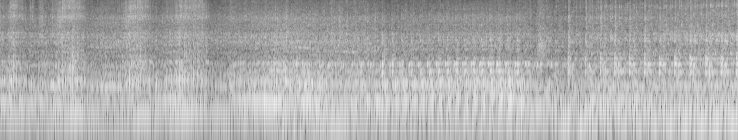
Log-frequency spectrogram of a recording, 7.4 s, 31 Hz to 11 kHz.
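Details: Rear-wheel-drive 1990 Ford Festiva with a turbo LS V8 that had seized, revved during a last-ditch burnout: rough V8 with a rapid hard knock that quickens with revs. Oil gauge reads nothing (owner suspects a clogged screen); damaged bearings suspected, not confirmed.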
